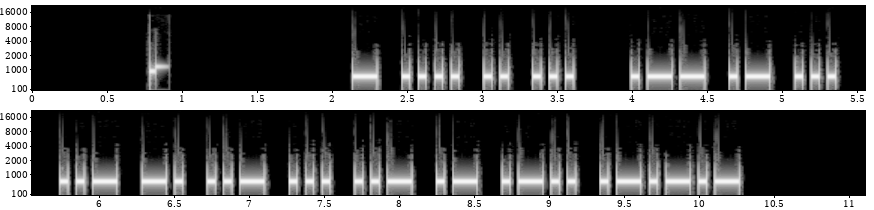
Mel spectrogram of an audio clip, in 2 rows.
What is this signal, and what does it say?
Morse code, heard as a keyed tone, about 22 wpm, 700 Hz. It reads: THIS WAS UNUSUAL.
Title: Sentences from Top 1400 Words 22wpm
